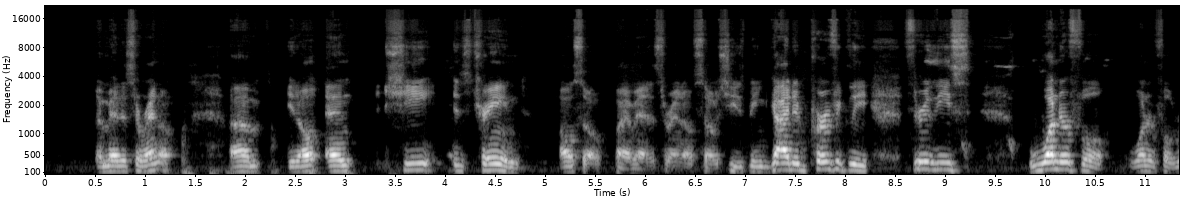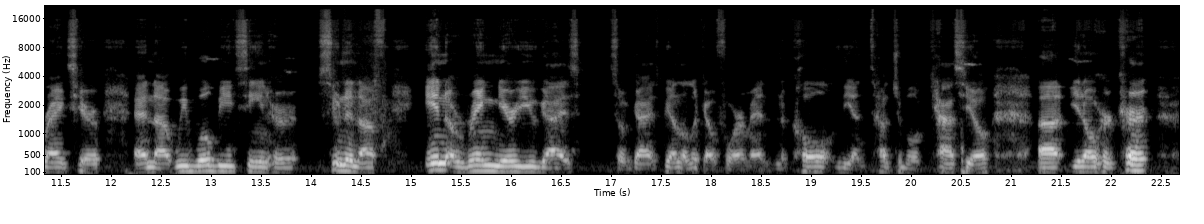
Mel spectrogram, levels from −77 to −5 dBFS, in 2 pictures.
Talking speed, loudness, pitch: 150 wpm, -25 LUFS, 135 Hz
